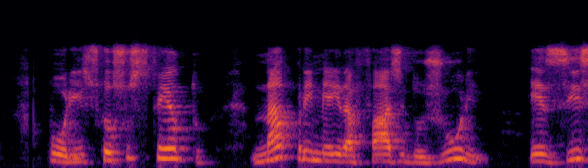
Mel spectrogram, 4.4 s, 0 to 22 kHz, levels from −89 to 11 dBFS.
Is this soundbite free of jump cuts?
yes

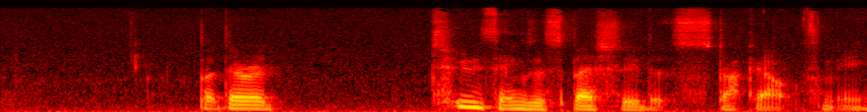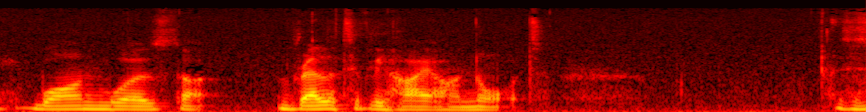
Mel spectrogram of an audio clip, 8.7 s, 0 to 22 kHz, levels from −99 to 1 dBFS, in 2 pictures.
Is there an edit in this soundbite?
no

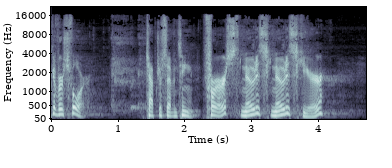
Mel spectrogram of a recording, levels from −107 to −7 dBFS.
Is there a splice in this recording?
yes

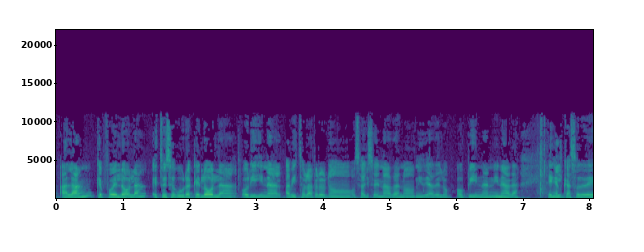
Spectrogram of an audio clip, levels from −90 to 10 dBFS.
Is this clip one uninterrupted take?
no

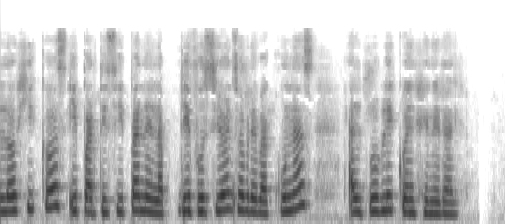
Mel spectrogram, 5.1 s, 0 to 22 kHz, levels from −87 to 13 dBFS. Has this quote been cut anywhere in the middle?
yes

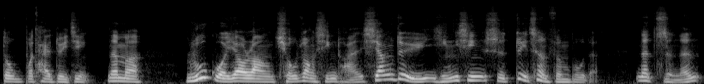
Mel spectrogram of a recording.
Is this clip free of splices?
no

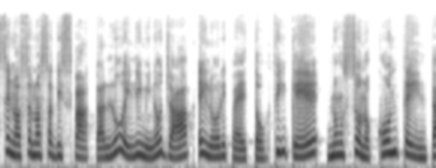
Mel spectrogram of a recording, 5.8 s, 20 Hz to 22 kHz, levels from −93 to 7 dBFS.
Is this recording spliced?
yes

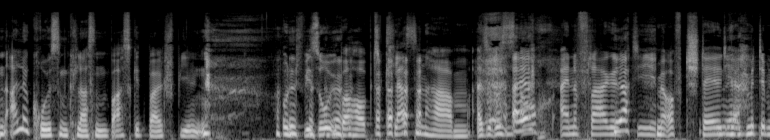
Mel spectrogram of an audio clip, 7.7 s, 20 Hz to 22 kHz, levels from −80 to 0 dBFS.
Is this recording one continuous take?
no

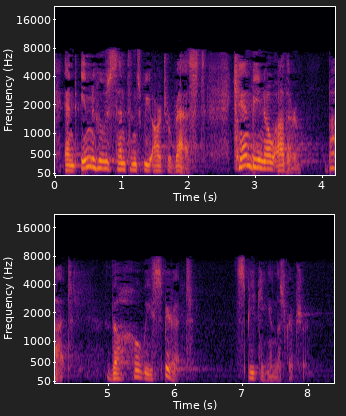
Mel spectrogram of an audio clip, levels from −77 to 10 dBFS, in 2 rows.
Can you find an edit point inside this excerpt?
no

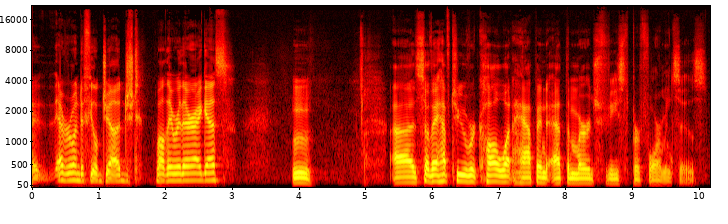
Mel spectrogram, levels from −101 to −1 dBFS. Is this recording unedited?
yes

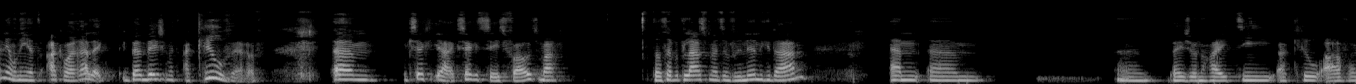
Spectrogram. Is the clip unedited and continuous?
yes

